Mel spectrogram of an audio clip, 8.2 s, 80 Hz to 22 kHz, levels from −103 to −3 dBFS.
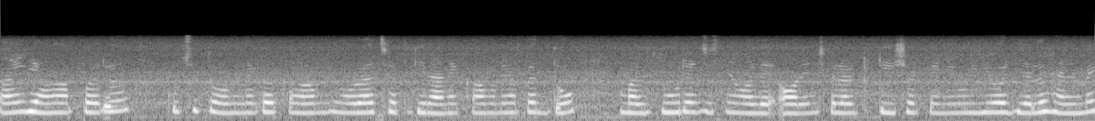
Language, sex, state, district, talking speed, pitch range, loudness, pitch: Hindi, female, Bihar, Purnia, 195 wpm, 290-315 Hz, -16 LUFS, 300 Hz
